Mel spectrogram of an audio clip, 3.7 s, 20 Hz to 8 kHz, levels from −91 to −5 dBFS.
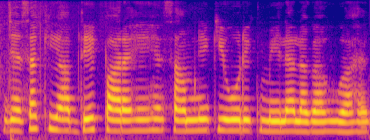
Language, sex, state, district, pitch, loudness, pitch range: Hindi, female, Chhattisgarh, Bastar, 230 Hz, -15 LUFS, 215-235 Hz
